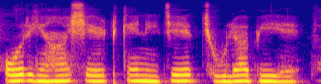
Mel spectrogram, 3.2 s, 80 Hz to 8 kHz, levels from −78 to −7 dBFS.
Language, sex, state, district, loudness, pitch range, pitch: Hindi, female, Madhya Pradesh, Bhopal, -12 LUFS, 195-205 Hz, 200 Hz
